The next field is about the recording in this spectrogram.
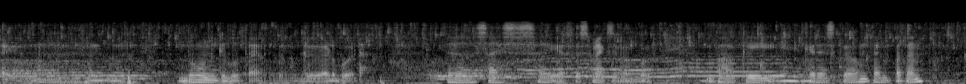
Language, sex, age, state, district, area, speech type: Kashmiri, male, 30-45, Jammu and Kashmir, Srinagar, urban, spontaneous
